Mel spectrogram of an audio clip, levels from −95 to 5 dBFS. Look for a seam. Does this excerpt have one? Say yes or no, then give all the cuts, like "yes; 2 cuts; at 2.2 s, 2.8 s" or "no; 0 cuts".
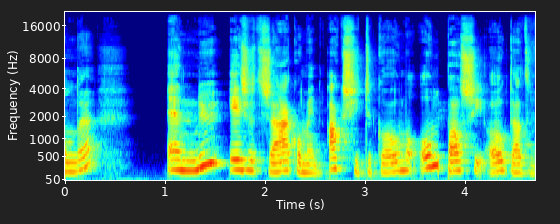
yes; 1 cut; at 3.7 s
